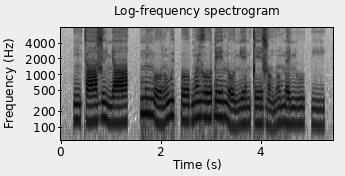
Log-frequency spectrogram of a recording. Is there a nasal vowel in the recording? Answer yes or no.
yes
